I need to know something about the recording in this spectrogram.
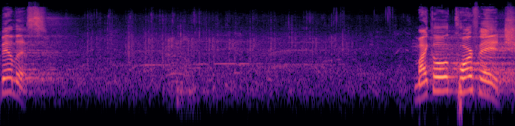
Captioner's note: crowd applauding and cheering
